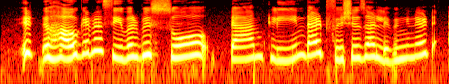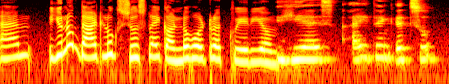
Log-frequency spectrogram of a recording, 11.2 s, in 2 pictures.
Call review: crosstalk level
none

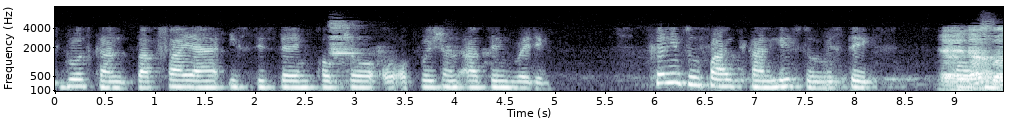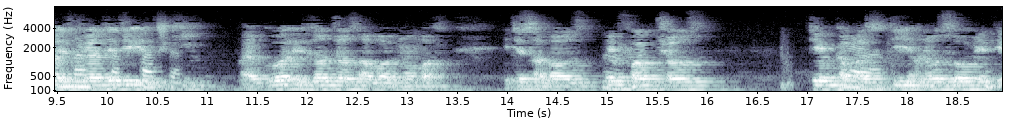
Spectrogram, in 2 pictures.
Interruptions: present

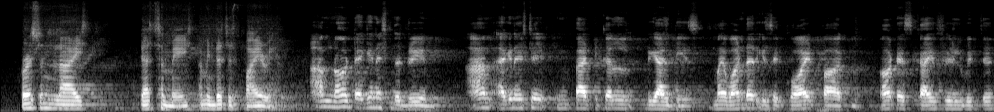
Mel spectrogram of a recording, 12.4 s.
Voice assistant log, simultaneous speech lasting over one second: none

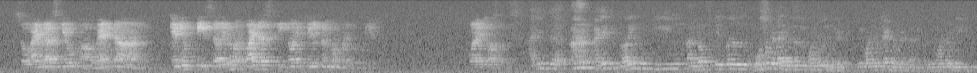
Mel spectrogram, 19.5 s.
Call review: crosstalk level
none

